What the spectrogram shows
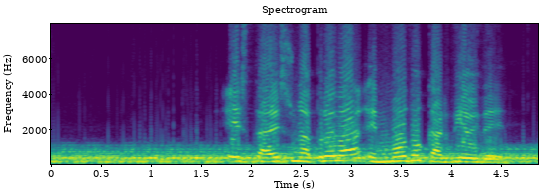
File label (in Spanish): cardioide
